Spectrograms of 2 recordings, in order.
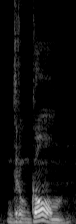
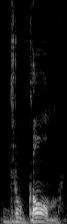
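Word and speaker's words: другом: stressed O is pronounced, the other word that means other in the instrumental case, drugom, is pronounced drugom. So even the sound is different.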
